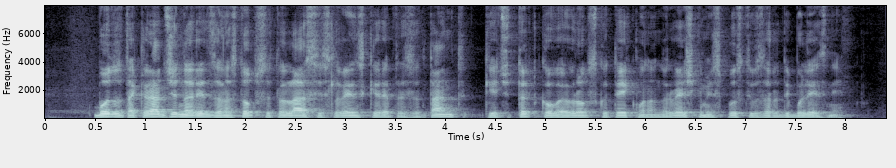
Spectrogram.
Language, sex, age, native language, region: Slovenian, male, 50-59, Slovenian, Savinja region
